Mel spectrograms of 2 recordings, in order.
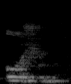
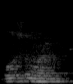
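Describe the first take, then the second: First: ऊष्म said slowly and drawn out as the new term; name the term ऊष्म clearly for the class; term announced. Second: ऊष्म repeated lower and softer for the class to copy. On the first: Teacher introducing the term to students, slow and clear. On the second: Teacher repeating the term for students, softer. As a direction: echo ऊष्म gently so the class can write it down. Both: Shown as a demonstration. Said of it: "और तीसरा है".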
